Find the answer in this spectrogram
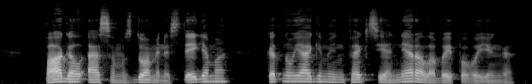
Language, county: Lithuanian, Vilnius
